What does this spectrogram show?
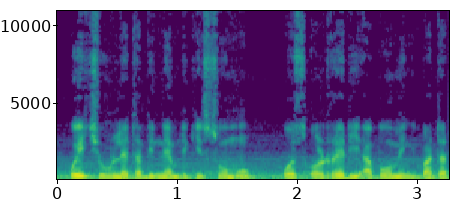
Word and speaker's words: Kisumu: then we can exchange the wool called it kisumu but then there was called it and the new youth call it winner so the the actual pronunciation should be kisumu if you look at kisumu it is really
